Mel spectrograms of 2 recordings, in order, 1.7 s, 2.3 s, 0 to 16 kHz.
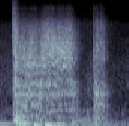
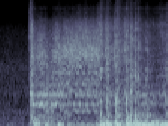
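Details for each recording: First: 1967 Mustang drag car at its first start attempt, with coil and distributor, testing whether the starter is hooked up: short burst of starter whirr turning the engine over, then a brief second bump; starter engages and cranks normally. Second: 1967 Mustang V8 drag car, first start after about 30 years not running: cranks, catches, then settles into an uneven, choppy, loping idle with some smoke; lopey idle from an overly aggressive camshaft.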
